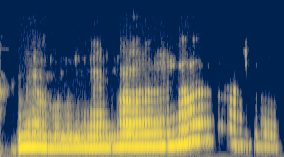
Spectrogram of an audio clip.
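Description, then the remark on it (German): A person hums the 'Bumblebee' voice exercise, a sustained buzzing, bee-like tone held low and steady for about two seconds with slight pitch glides, then a few shorter broken hums; no words are spoken. “Bei uns heißt, es, weil die Ausbildung aus Amerika kam, ist das die Bumblebee, also die Biene.”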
